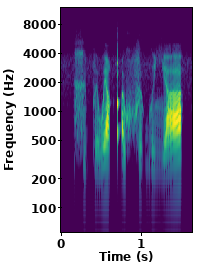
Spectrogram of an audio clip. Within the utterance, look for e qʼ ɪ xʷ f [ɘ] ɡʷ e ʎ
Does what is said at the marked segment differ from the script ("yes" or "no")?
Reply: yes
